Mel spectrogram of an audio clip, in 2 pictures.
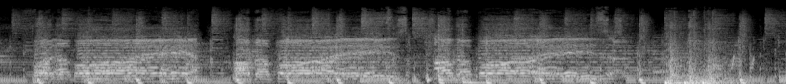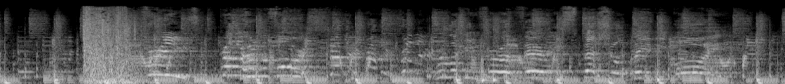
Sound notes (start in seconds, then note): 6.6 banging on door; 8.6 door bursts open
